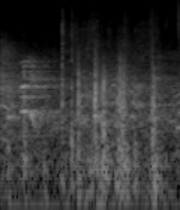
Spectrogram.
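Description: Faint shouting voices with several short, dull thuds from the fighters' feet and bodies hitting the cage canvas during a takedown.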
